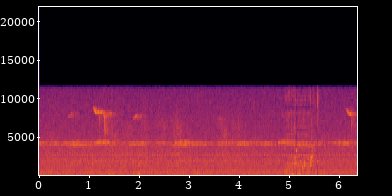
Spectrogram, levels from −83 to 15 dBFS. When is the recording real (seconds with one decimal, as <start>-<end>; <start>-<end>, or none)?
0.0-4.9; 5.4-6.4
